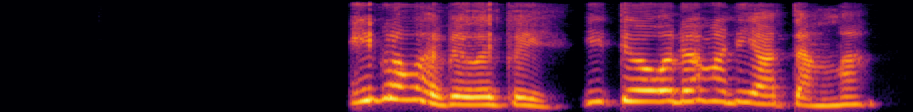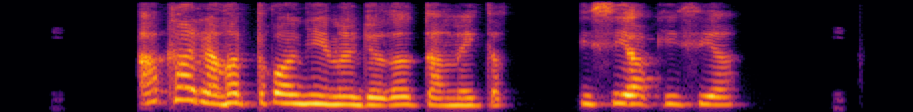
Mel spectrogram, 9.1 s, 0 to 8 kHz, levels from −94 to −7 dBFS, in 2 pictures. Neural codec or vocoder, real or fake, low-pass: codec, 24 kHz, 0.9 kbps, WavTokenizer, medium music audio release; fake; 7.2 kHz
